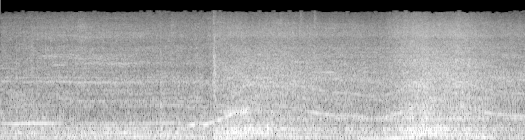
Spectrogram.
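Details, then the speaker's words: Car stereo with amp, rear speakers and subwoofer, radio off, engine running: a thin whine from the speakers rises and falls with revs. Cause is a ground loop, fixed by grounding the stereo directly to the amp. "yeah I don't know if you can hear that hum yeah goes up and down with as I'm president grab the engine yeah that's annoying"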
